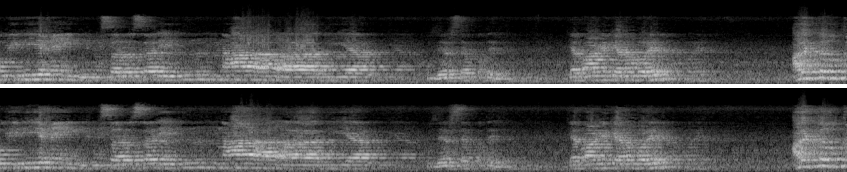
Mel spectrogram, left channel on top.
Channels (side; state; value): both; normal; correlation 0.42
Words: বিরিহিন সারসারিন আদিয়া। বুঝাচ্ছে আপনাদের কেন আগে কেন পরে? আরেকটা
